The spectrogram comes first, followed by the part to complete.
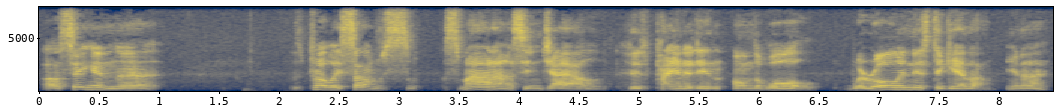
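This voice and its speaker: A man's voice: a little high, unhurried, fairly bright tone, poor audio. A man hosting a casual chat, making dry jokes. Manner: dry joking. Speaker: host.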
